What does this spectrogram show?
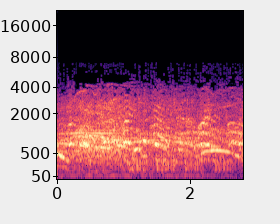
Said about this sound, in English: A crowd went wild as the racing horses vied with one another for first place.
